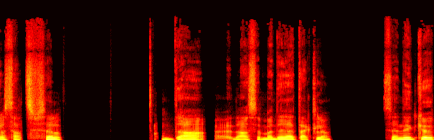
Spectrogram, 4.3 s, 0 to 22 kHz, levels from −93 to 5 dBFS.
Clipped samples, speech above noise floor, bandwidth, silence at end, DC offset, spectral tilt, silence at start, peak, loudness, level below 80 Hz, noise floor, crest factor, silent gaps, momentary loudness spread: under 0.1%; over 71 dB; 18.5 kHz; 0 s; under 0.1%; -6.5 dB/octave; 0 s; -2 dBFS; -21 LUFS; -52 dBFS; under -90 dBFS; 20 dB; 0.65-1.49 s, 2.06-2.14 s, 3.32-3.83 s; 10 LU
